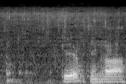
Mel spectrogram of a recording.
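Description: Cold tap water runs over flowers held in a colander and stirred by hand while preparing floral mead. The steady, close rush of water continues under a brief spoken remark.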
